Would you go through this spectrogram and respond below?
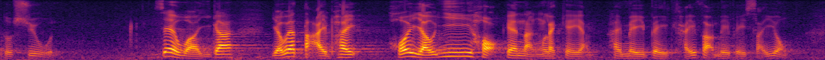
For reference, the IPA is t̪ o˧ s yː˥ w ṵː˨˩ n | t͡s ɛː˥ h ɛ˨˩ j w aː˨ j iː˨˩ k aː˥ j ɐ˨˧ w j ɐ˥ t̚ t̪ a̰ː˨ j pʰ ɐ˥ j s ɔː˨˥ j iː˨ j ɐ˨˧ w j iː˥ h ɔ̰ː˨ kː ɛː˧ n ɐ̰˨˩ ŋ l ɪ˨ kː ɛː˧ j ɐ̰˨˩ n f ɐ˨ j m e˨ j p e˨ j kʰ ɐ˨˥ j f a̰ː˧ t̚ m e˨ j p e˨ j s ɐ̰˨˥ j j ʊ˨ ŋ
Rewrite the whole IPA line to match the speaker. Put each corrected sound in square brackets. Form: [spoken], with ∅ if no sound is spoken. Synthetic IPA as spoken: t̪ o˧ s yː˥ w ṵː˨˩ n | t͡s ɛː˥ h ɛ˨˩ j w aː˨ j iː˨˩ k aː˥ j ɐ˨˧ w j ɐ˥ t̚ t̪ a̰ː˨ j pʰ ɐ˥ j [h] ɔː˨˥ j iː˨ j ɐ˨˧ w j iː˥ h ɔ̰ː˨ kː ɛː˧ n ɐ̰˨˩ ŋ l ɪ˨ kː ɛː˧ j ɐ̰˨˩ n [h] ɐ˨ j m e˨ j p e˨ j kʰ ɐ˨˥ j f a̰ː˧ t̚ m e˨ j p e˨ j s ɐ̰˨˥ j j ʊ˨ ŋ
